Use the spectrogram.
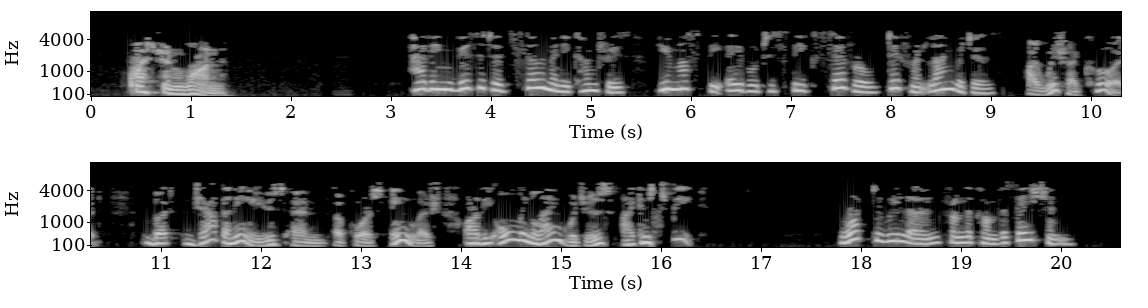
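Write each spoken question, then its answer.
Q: What do we learn from the conversation?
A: The woman can speak only two languages, Japanese and English.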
